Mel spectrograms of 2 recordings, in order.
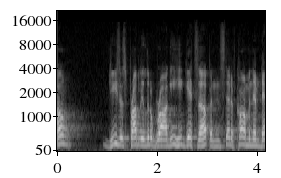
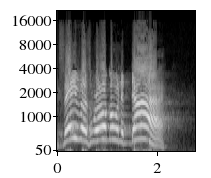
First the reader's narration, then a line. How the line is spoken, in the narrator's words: probably screaming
